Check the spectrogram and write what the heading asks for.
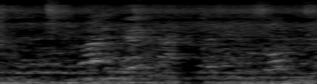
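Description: Faint background voices, quieter than the nearby talk, with no distinct key press or beep standing out.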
